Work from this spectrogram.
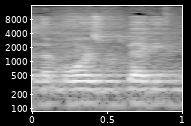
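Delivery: plain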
